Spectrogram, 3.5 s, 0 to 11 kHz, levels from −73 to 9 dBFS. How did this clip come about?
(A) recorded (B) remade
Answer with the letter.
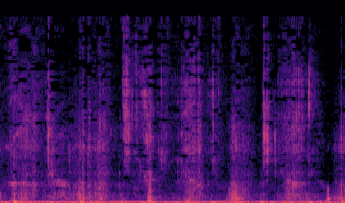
A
